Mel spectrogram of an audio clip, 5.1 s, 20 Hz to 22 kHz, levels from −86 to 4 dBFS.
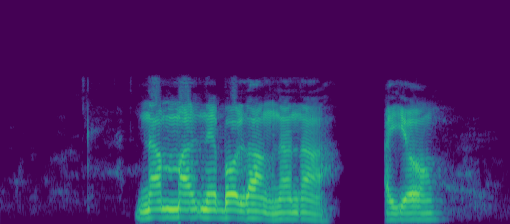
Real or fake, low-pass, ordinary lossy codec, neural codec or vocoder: fake; 5.4 kHz; Opus, 64 kbps; vocoder, 22.05 kHz, 80 mel bands, Vocos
